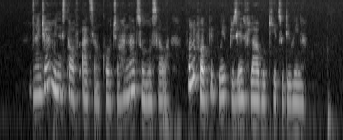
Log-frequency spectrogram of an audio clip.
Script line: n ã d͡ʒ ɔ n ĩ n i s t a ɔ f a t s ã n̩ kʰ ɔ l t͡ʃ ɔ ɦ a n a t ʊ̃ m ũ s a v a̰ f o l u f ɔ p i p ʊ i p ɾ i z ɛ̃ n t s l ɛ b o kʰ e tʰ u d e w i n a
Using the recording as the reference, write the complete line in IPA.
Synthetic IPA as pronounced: n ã d͡ʒ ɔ m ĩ n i s t a ɔ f a t s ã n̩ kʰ ɔ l t͡ʃ ɔ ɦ a n a t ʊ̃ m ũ s a w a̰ f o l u f ɔ p i p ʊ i p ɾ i z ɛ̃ n t f l a b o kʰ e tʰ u d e w i n a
